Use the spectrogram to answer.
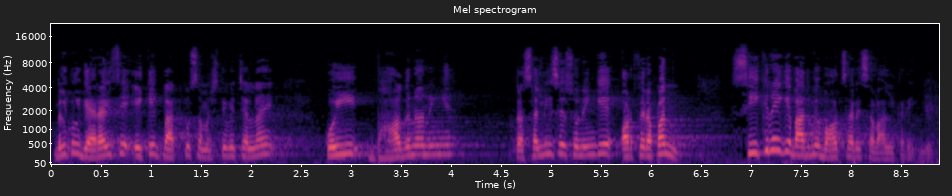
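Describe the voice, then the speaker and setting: A man tutoring accountancy students in a classroom lecture, lively, quizzing the class and addressing them as children. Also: high voice, normal speed, in a large hall. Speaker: CA exam tutor.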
